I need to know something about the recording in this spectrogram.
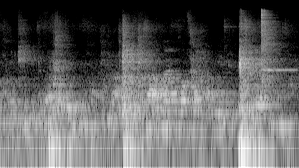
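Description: Weight plates of an exercise machine thud down.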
